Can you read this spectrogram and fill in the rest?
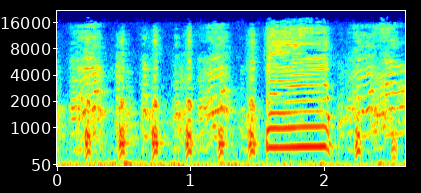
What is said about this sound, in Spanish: Se dice que hace mucho tiempo en este lugar hacían peleas de gallos. Mira el terreno.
